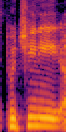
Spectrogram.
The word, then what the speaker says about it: Puccini: Yeah, it's Puccini, La Boheme, I believe it was.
